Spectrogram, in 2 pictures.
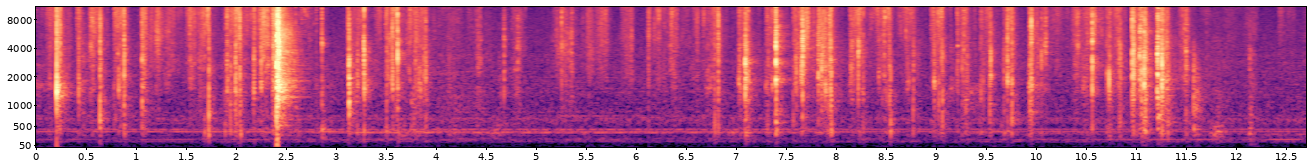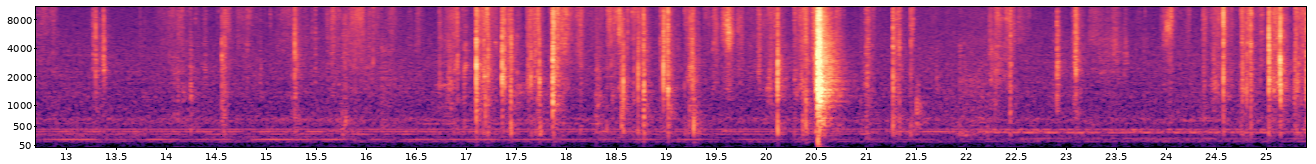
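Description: Tarot cards are shuffled by hand in a quiet room, with repeated crisp riffling and flicking bursts spread over the whole stretch, a few sharper card snaps standing out, and no talking.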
